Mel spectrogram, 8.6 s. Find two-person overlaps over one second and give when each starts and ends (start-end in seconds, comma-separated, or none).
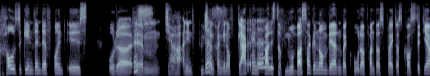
4.1-5.5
